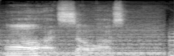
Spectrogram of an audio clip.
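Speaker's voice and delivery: ordinary delivery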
